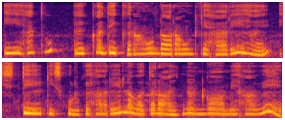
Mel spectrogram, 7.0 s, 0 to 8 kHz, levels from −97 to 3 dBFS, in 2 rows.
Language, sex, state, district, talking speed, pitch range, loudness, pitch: Chhattisgarhi, male, Chhattisgarh, Rajnandgaon, 145 wpm, 245-290 Hz, -18 LUFS, 255 Hz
